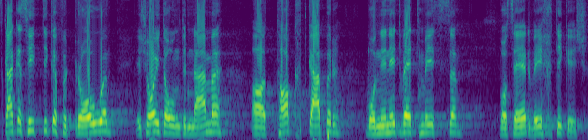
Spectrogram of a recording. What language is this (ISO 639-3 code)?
gsw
